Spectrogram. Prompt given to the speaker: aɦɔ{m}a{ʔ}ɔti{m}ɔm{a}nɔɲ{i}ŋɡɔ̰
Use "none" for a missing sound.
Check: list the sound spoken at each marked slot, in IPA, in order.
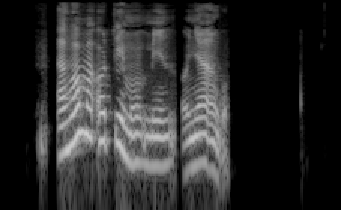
m, ʔ, m, i, a

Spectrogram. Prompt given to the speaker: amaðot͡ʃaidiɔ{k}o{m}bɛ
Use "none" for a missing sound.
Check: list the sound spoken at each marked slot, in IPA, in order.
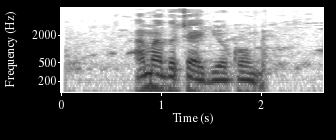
k, m

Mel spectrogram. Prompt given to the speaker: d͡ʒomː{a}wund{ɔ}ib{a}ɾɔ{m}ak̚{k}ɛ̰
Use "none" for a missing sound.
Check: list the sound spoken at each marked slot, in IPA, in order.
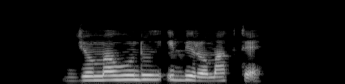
a, u, i, m, t

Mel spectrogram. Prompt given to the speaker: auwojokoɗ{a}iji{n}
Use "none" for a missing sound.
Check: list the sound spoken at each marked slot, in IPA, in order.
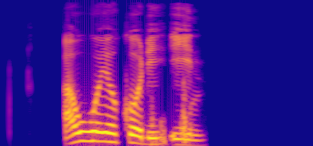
i, n

